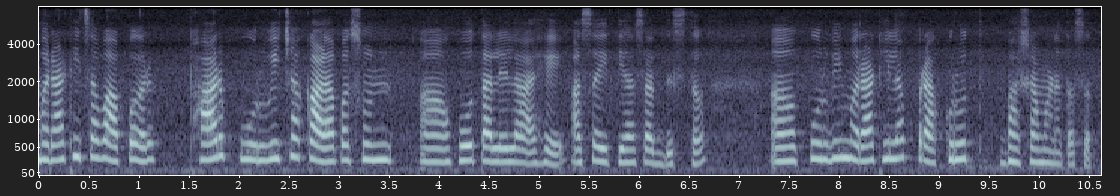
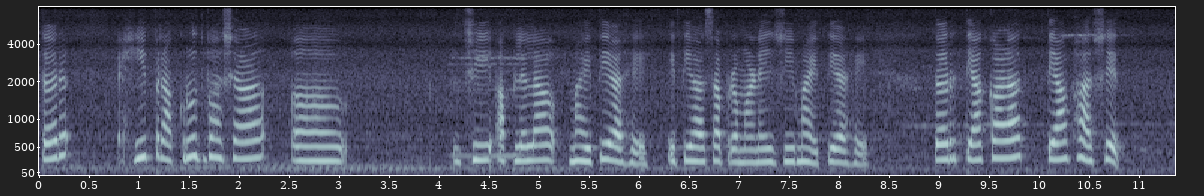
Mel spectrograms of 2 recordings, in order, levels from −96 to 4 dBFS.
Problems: constant background noise, background conversations at intervals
